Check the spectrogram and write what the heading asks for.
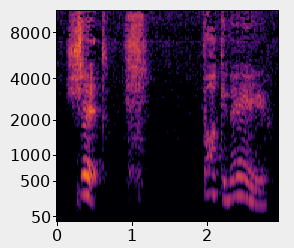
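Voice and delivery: ordinary talk, nothing marked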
